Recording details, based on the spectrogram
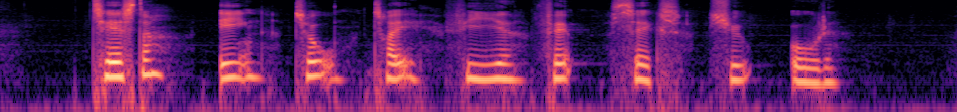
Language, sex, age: Danish, female, 49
